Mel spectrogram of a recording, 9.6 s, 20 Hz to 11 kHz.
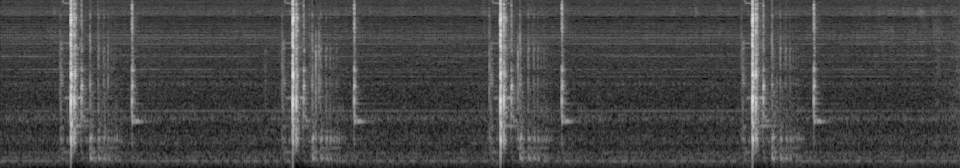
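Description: PCS-100 tool breakage sensor cycling its wand four times: each cycle a sharp click, then about half a second later a lighter tick with a brief ring. A low steady hum runs underneath.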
